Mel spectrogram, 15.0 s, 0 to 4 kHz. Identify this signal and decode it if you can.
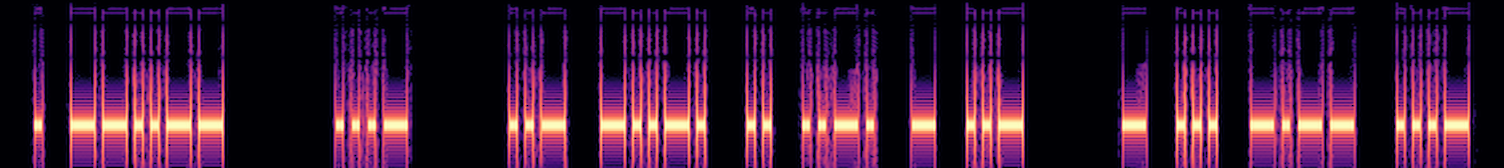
Morse code, heard as a keyed tone, about 15 wpm, spaced as for 13 wpm, 600 Hz. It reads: E, V U/IFTU TSYV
